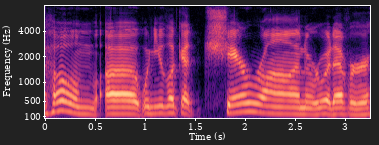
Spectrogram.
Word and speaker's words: Charon: When you look at Charon or whatever, how you pronounce it, it is pronounced Charon Yeah, in Charon. Greek. So it's basically Karen.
